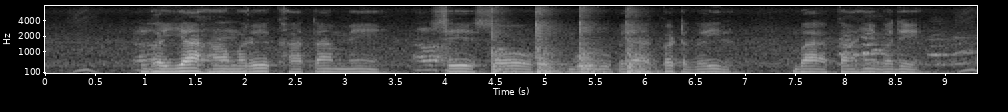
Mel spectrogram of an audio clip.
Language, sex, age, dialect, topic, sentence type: Bhojpuri, male, 25-30, Western, banking, question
